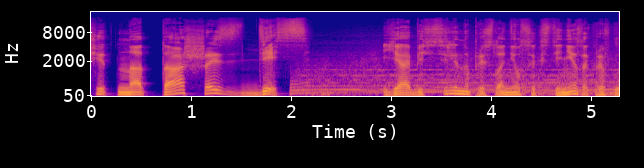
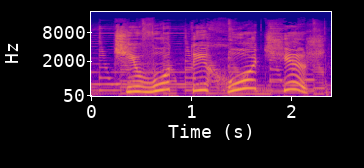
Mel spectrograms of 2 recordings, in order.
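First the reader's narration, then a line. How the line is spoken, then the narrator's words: Shrill falsetto squeal. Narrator (Russian): Сорвавшись на тонкий фальцет, завизжал белый ангел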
